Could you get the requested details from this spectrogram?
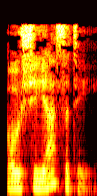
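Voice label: "otiosity", British English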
